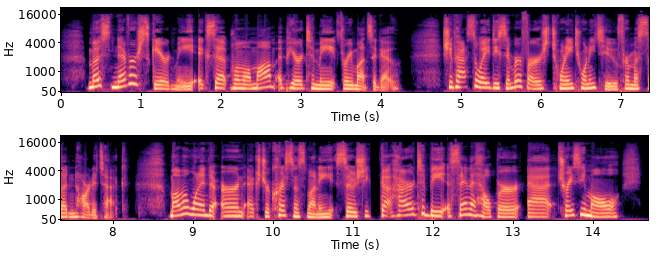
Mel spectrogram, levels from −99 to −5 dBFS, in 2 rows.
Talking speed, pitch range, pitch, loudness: 180 wpm, 175-230 Hz, 195 Hz, -16 LUFS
